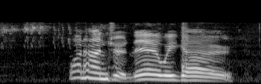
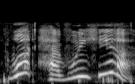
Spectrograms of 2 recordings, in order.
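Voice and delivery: high fluttery lady voice; fluttery emu; 8 semitones higher than usual. Acted. Emu peering into Dingo's stew, high and fluttery. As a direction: keep her voice up high and prim. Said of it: "she fluttered".

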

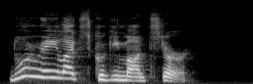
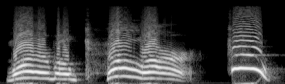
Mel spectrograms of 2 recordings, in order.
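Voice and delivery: excited shout; 4 semitones higher, 6 dB louder, slower than usual. Acted. Excited outburst.

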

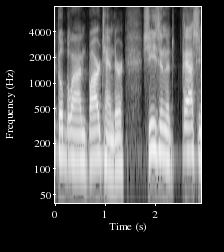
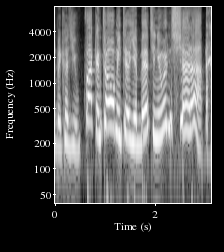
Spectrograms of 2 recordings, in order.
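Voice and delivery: higher, louder mock yell back; angry retort; 12 semitones higher, 6 dB louder than usual. Man yelling back at screaming girlfriend, loud angry retort. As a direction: yell back at her, fed up. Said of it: "And I said".

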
